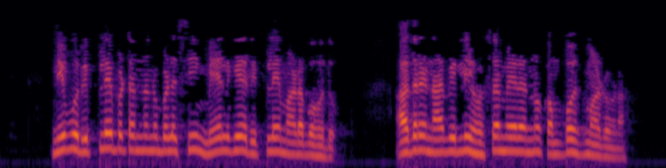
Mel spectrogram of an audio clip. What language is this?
Kannada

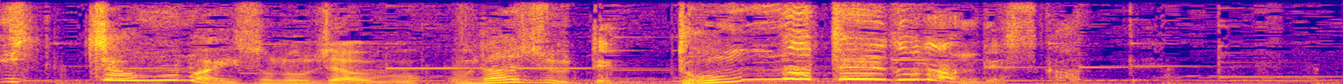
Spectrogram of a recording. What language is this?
Japanese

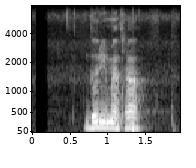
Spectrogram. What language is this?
Nepali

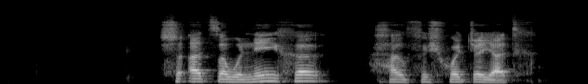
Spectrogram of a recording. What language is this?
Kabardian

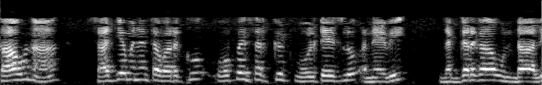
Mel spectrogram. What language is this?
Telugu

